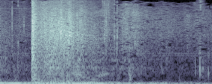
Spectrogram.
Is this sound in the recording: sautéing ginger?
no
